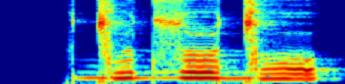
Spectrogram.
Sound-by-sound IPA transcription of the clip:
ɡ͡ǀ u d zˤ u ɡ͡ǀ o

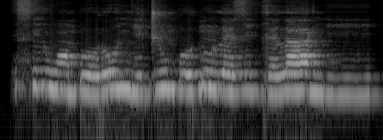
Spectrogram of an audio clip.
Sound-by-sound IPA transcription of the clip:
s ĩ˦ w ɔ̃˧ ɓ oː˨ ɾ oː˦ ɲ e˨ d͡ʒ ũ˦ ɓ o˨˦ ɗ ũ˦ l ɛ˧ z i˧ ɡ ɛ˨ l aː˦ ŋ iː˨

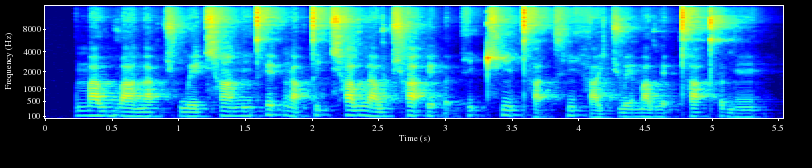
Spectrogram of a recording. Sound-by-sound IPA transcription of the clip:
m a˧ w b w a˨˩ n̪ a˨ k̚ t͡ɕʰ w e˨˩ t͡ɕʰ ã˧ n̪ ĩ˧ t̪ʰ e˦ ʔ ŋ a˨ ʔ t̪ i˦ ʔ t͡ɕʰ a˦ w l a˧ w t͡ɕʰ a˦ ʔ e˨ ʔ ə˨ t̚ h ĩ˦ p̚ t͡ɕʰ ĩ˥˧ t̪ʰ a˨ t̚ t͡sʰ ĩ˦ h a˨˩ j t͡ɕ w e˧ m a˧ w l e˨ t̚ t̪ʰ a˦ ʔ t̪ʰ ə˦ ɡ ẽ˧

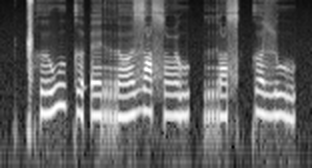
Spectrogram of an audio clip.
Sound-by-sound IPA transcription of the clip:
ǁʰ ɵ w u k ə ʔ ɛ r ʌ z ʌ sˤ u | r ʊ sˤ kː ʌ ɮ u

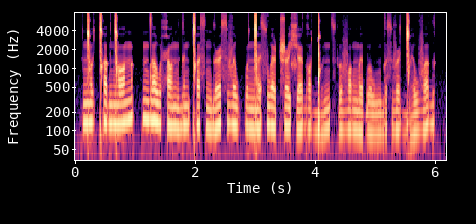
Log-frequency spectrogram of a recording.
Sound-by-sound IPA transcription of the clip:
ŋ͡ǀ ʊ ǀ ʌ ɡ ŋ͡ǀ ɔ n | n d ʌ w ħ ɔ n ɡ ə n ǀ ʌ s ŋ ɡ ə˞ s v ə w k͡p ʊ ŋ͡ǀ ə s w œ ʈ͡ʂ ə˞ ɕ œ ɡ ɔ ɡ͡ǃ ʊ n t͡sʼ ʊ v ɔ ŋ͡m ə ɓ o w ŋ ɡ ʊ s v ə˞ ɡ͡ǀ œ w v ʌ ɡ

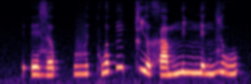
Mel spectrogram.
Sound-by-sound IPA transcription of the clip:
ʔ e̤˨˩ z ə˨˩ p̚ | v ɨ˨˩ t̚ k w ə˦˥ p̚ ŋ ə˦˥ p̚ t͡ɕ i˧˩ ə̯ x a˨˦ m n i˧ ŋ n ḛ˧˥ ŋ z ṵ˧˥

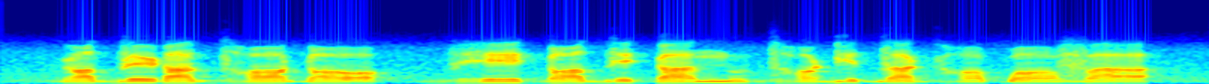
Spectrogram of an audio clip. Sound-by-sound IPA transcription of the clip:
ɡ ɑ d e ɽ a dʱ ɑ ɠ ɑ | bʱ e ɠ ɑ d e ɠ a n u dʱ ɑ ɡ e d a ɡʱ ɑ ɓ ɑ v a

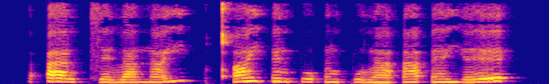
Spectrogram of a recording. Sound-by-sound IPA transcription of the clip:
ʔ a l t͡s ɛ l a n ã j | qʼ ã j ʔ ɛ̃ l p o ʔ ə̃ l p o l ã ʔ ã ʔ ɛ̃ j ɛ

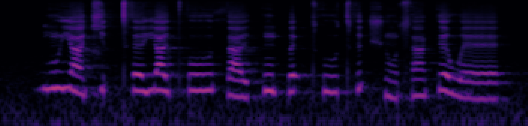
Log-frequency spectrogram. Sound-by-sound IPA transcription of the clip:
ɡ ũ˦ j ã˨ t͡ɕ ɪ˦ ʔ tʰ ɛ˦ j a˦˨ ɪ̯ pʰ o˦ ʊ̯ θ a˨ ɪ̯ k ũ˦˨ p ɛ˦ ʔ tʰ u˦ tʰ ɪ˦ ʔ ʃ ũ˨ s ã˦ k ɛ˦˨ w ɛ˨

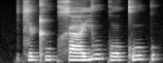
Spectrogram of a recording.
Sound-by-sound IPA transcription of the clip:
t͡s ɘ˨ ʈʰ u˨ k x aː˨ j u˦ k o˨ kʼ u˦ k

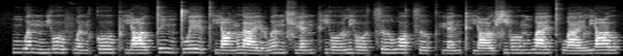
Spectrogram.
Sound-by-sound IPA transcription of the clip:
m w ə˥˨ n m j o˥˨ ʊ̯ f w ə˨˩ n k o˥˨ ʊ̯ pʰ j ɑ˨˦ ʊ̯ t̪ i˥˨ ŋ t̪ w e˥˨ ɪ̯ t̪ʰ j ɑ˨˦ ŋ l a˨˩ ɪ̯ ɻ w ə˥˨ n ɕ ɥ ɛ˨˦ n pʰ j o˨˦ ʊ̯ l j o˨˦ ʊ̯ t͡s ɹ̩˦ w ɔ˥˨ t͡s ɹ̩˨˩ pʰ ɥ ɛ˨˦ n pʰ j ɑ˨˦ ʊ̯ ɕ j o˦ ʊ̯ m w a˦ ɪ̯ t̪ʰ w a˨˦ ɪ̯ l j ɑ˦ ʊ̯

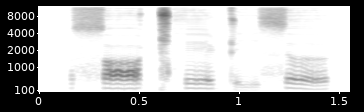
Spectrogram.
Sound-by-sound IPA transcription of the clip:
s ɒ ǁʰ e ʈ ḭ s ə

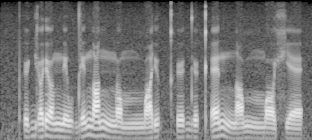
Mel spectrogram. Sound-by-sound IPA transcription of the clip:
pʰ ʏ˩˥ ɡʲ ɔ˩˥ ɾʲ ɔ˩˧ n̪ ɪ˨˩ w d ɪ˧˥ n̪ ɑ˧˥ nː ɔ˨˩ mː ɑ˩˧ ɾʲ u˧˥ kʰ ʏ˩˥ d̪ ʏ˩˥ kʼ ɛ˧˥ nː ɑ˩˧ mː ɔ˨˩ xʲ ɛ˨˩

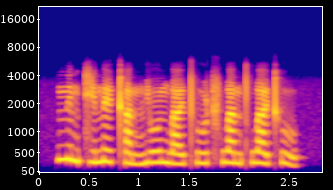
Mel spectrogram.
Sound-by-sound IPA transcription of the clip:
n̪ i˥˩ n t͡ɕ i˧˥ n e˧˥ ɪ̯ kʰ a˨˩ n n̪ j o˥ ʊ̯ n̪ w a˧˥ ɪ̯ t̪ʰ u˧˥ ʈ͡ʂʰ w a˥˧ n t̪ʰ w a˥˧ ɪ̯ kʰ u˥˩

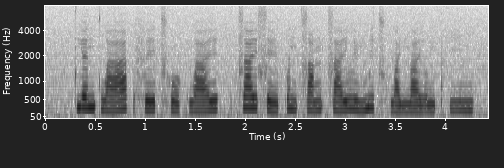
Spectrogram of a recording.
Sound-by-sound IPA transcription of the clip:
t̪ j ɛ˥ n t̪ w ä˧˥ | f e˧˥ ɪ̯ t͡sʰ o˨˩ ʊ̯ k w a˧˥ ɪ̯ | t͡s a˥ ɪ̯ s e˨˩ ɪ̯ p ə˥˩ n t͡s ɑ˧˥ ŋ t͡s a˧˥ ɪ̯ l y˨˩ m i˥˩ t͡sʰ w a˩ ɪ̯ n̪ a˨˩ ɪ̯ ɤ˥˩ ŋ pʰ i˥ n

